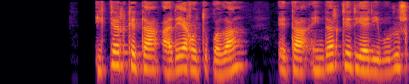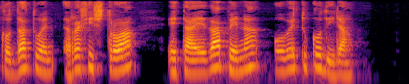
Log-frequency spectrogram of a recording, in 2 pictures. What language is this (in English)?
Basque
